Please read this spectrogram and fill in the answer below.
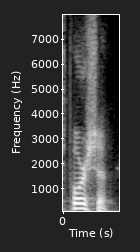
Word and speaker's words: Porsche: say porsche no it's porsche pronounce the e it's german i don't see it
